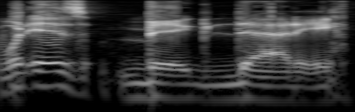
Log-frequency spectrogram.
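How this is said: It is said in a weighty, dramatic voice. The speaker calls it right. "You have to use the gravitas in it"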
